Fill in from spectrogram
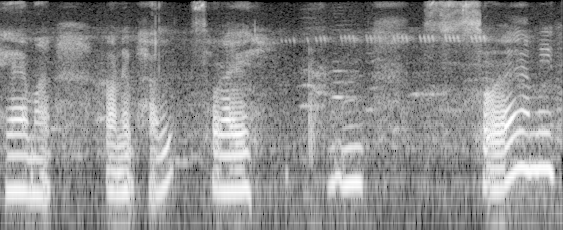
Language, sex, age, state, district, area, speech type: Assamese, female, 45-60, Assam, Dibrugarh, rural, spontaneous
